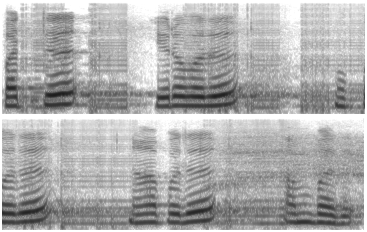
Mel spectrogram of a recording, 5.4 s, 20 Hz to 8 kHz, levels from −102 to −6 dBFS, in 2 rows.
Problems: constant background noise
